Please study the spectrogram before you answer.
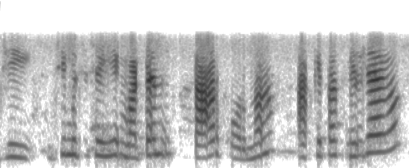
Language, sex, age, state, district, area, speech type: Urdu, female, 30-45, Uttar Pradesh, Gautam Buddha Nagar, urban, conversation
